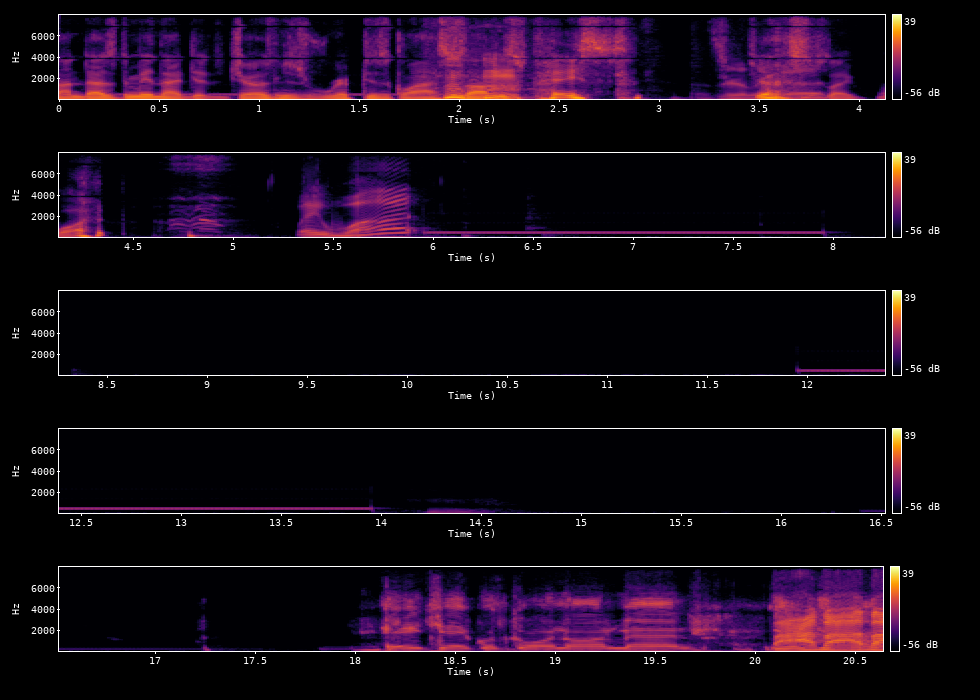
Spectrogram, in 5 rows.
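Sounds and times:
speech: 0:00.0 - 0:06.1, 0:18.0 - 0:20.6
laughter: 0:01.8 - 0:02.9, 0:19.7 - 0:20.6
telephone dial tone after hang-up: 0:06.0 - 0:08.0, 0:12.0 - 0:14.0.

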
